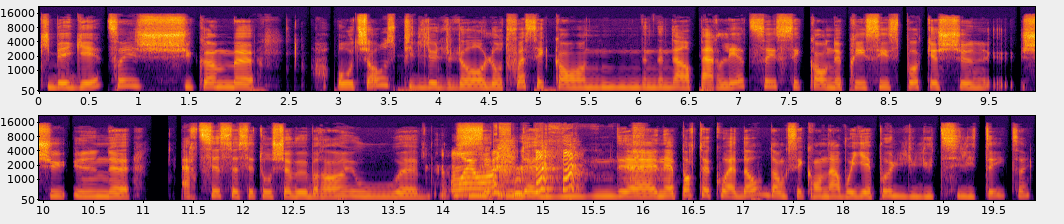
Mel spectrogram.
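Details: Adult woman who stutters, French-speaking; stuttering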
